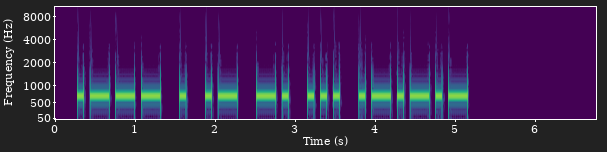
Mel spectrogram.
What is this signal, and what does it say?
Morse code, heard as a keyed tone, about 15 wpm, 700 Hz. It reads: JEANS.
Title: Additional Easy Phrases 15wpm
